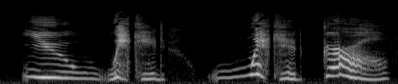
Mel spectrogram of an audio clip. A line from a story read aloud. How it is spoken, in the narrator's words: cried Joe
